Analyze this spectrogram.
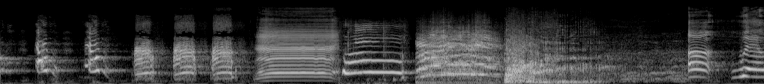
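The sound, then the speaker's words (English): A parrot squawks loudly in a rapid run of harsh, shrill calls, with short chirps, a long drawn-out screech and raspy noisy bursts, heard on its own. “Quite a parrot, though, isn't he?”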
